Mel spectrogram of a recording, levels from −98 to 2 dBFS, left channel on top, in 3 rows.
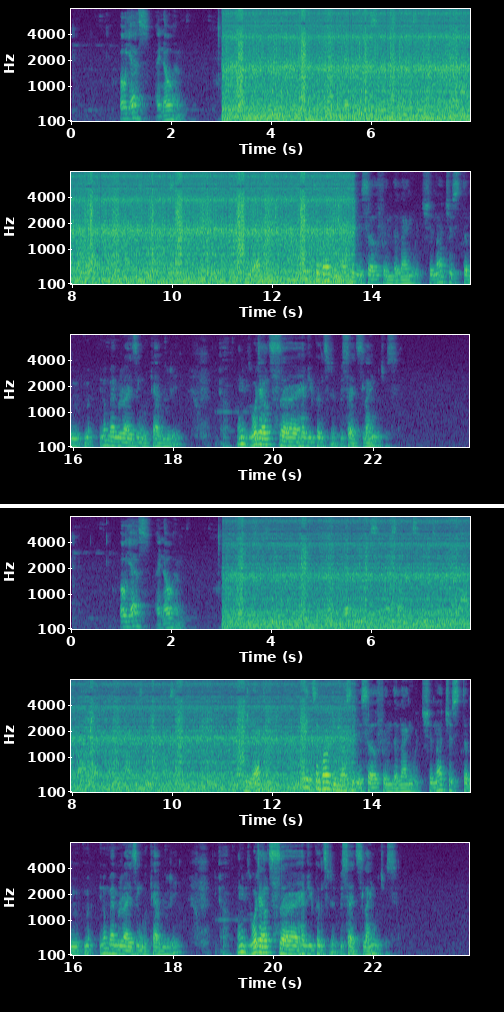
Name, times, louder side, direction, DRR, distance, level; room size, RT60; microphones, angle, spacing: voice 1, 1.0-2.2 3.3-4.5 5.1-10.5 18.9-19.1, left 1 dB, 35° left, 2 dB, 0.9 m, -34 dB
sound 1, 3.0-13.6, left 5 dB, 75° left, 0.4 m, -23 dB
voice 2, 11.4-18.1 18.5-18.6 19.3-22.4, right 2 dB, 65° right, 6 dB, 0.6 m, -26 dB
2.9 x 2.5 x 4.2 m, 0.40 s
head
